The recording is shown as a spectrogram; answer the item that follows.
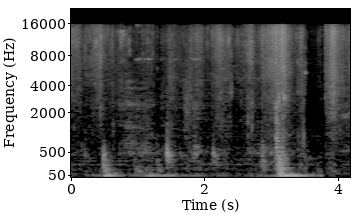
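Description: A door and its knob being handled while a plastic trash bag rustles, with a few knocks and a heavier thump about three seconds in.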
